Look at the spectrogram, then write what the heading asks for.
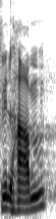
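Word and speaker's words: Willhaben: is truly Christian Patzer so it's pronounced will hum which is if you would translate it in English something like I want to have this one 1/2 yeah it's a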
